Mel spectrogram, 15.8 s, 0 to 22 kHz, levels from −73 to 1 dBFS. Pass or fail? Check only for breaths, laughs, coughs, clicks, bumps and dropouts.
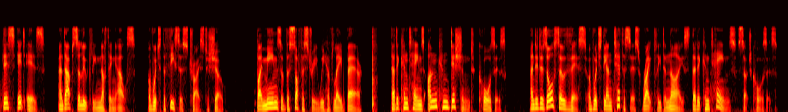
fail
